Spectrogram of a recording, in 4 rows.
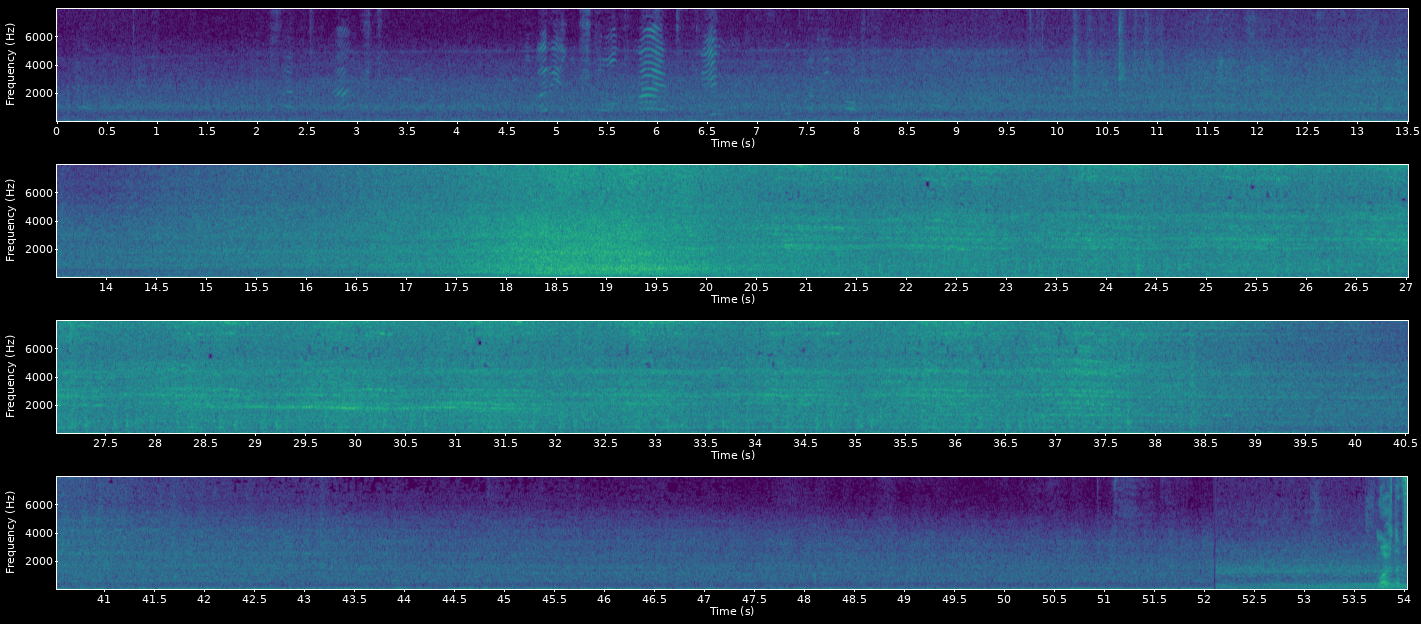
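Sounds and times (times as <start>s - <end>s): train passing: 3.6s - 54.0s.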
